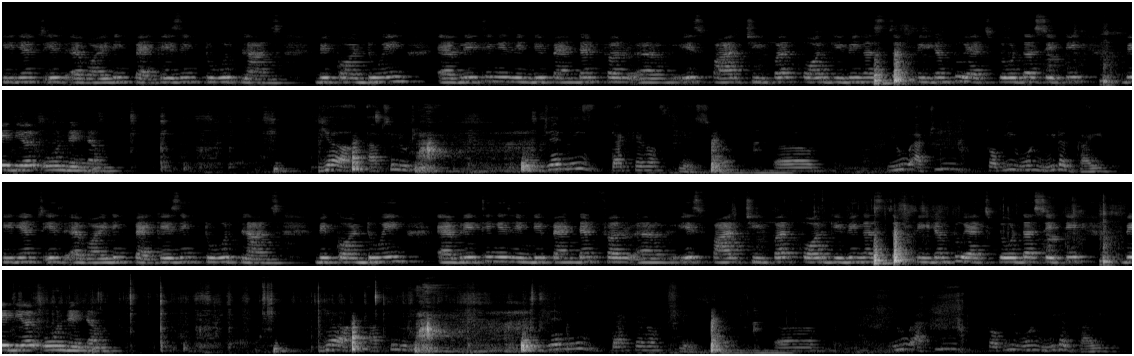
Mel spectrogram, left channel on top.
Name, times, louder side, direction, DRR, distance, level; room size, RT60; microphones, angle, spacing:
voice 1, 0.0-12.5 18.8-19.0 19.9-20.1, right 3 dB, 40° right, 0.8 m, -37 dB
sound 1, 7.3-7.8 8.1-17.0 18.0-18.1 18.4-18.9 19.1-19.2 19.6-19.7 20.0-20.2 20.5-21.0, right 4 dB, 80° right, 0.4 m, -37 dB
voice 2, 14.5-15.6 16.6-18.6 19.0-19.4 20.2-22.4, left 4 dB, 45° left, 0.4 m, -44 dB
3.8 x 2.6 x 2.3 m
head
